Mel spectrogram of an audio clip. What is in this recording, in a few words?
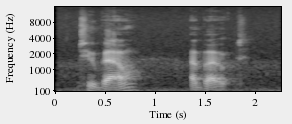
to bow about, ontario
